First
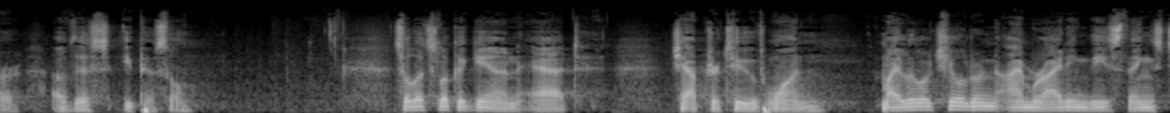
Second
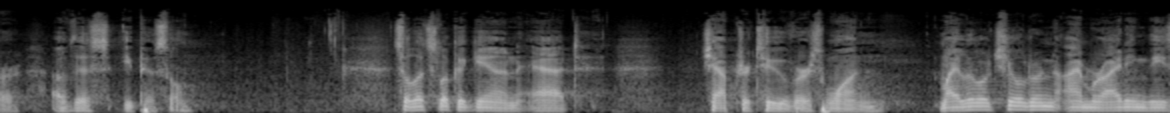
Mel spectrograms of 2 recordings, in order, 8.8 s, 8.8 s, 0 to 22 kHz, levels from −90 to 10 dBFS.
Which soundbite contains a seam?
first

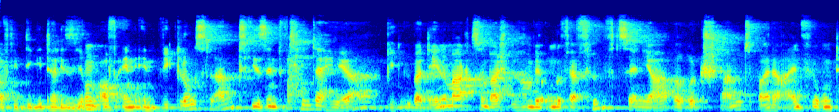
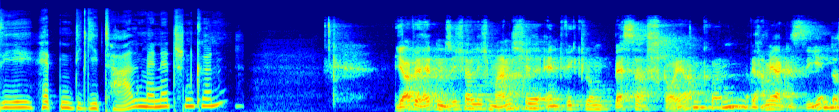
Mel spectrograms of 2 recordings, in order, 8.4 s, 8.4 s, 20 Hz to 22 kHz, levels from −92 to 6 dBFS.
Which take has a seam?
first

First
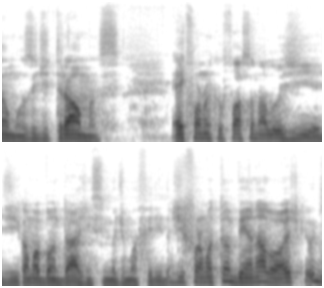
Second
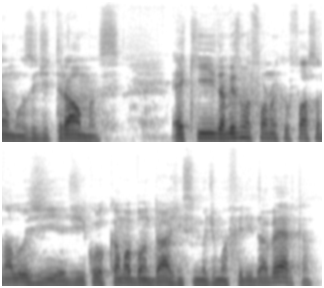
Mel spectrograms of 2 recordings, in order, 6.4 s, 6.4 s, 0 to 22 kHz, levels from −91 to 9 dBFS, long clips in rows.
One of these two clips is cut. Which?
first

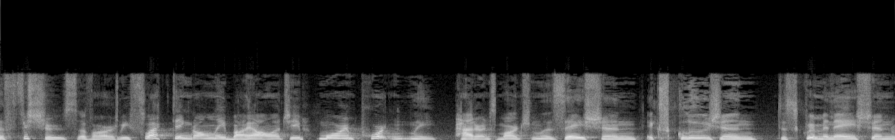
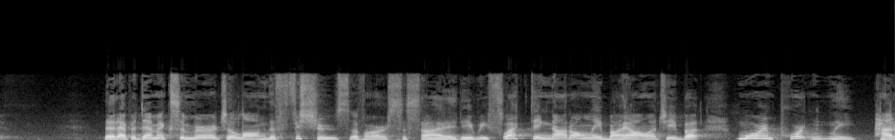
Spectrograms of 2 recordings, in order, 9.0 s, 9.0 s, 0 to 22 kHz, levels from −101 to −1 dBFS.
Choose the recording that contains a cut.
first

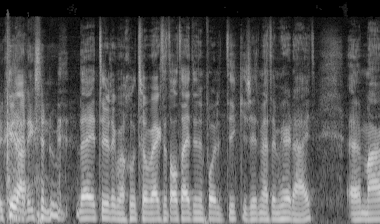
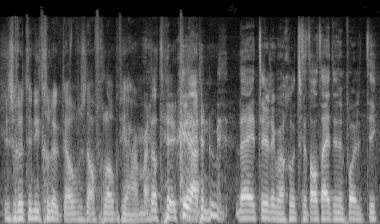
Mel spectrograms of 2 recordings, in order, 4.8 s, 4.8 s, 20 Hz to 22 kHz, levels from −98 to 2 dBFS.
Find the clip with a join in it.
second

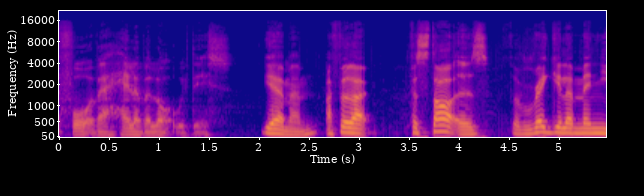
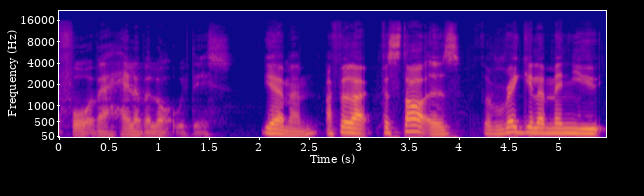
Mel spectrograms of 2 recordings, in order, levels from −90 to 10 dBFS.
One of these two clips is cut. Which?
second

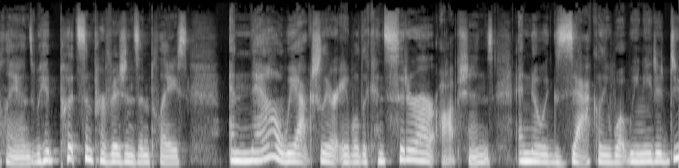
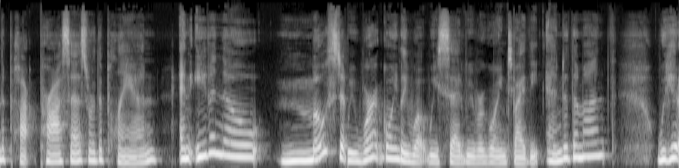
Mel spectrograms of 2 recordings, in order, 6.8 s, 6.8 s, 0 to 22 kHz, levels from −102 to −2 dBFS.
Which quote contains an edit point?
second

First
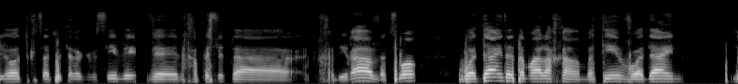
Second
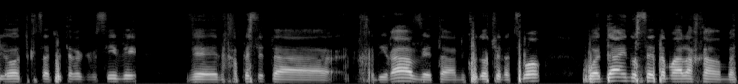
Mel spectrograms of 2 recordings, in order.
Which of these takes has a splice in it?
first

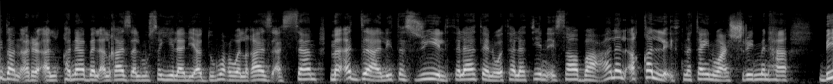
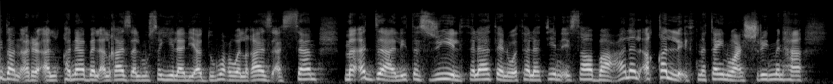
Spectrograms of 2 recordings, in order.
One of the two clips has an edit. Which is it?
first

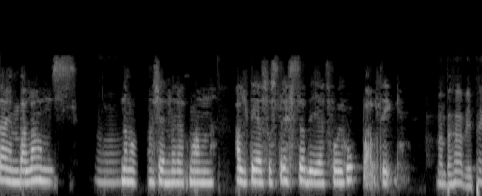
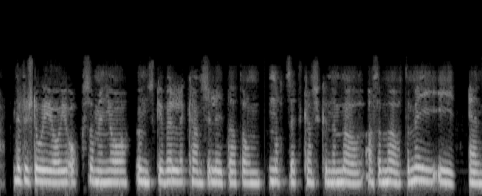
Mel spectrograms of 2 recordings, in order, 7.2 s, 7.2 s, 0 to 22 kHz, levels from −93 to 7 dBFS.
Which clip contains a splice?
second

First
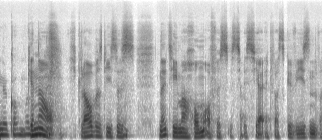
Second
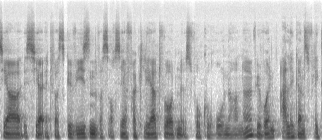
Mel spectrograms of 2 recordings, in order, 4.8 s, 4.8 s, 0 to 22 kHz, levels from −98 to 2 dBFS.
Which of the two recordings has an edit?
first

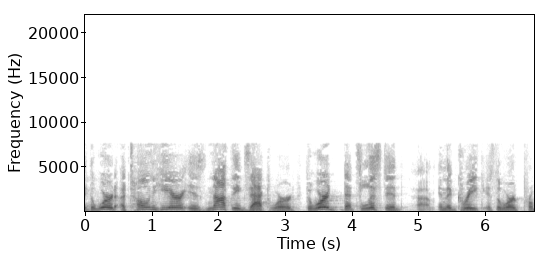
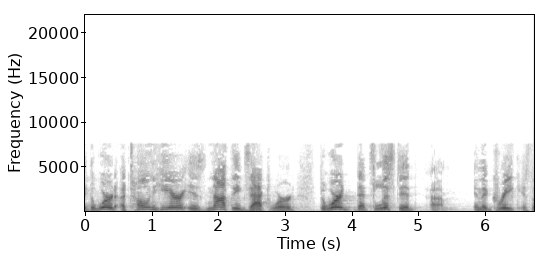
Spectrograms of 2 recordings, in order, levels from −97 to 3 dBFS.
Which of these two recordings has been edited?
first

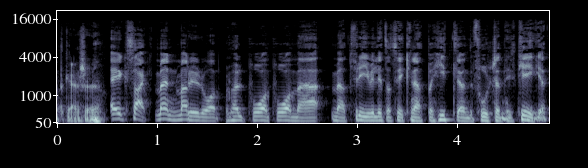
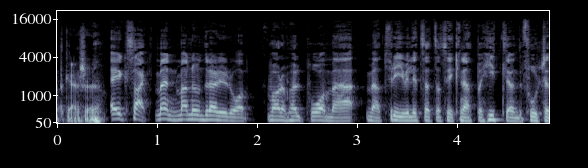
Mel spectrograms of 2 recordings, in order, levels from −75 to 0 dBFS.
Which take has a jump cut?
first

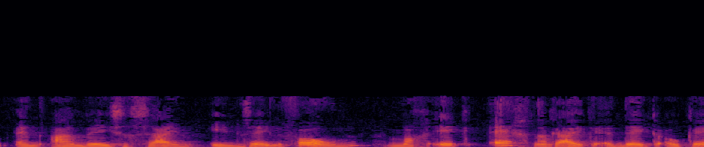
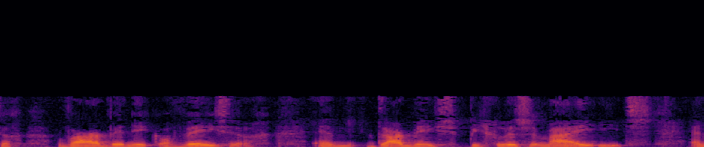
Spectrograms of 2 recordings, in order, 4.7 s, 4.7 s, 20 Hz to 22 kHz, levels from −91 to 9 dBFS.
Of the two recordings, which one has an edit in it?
first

